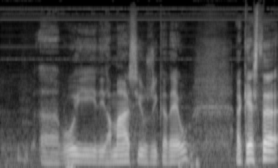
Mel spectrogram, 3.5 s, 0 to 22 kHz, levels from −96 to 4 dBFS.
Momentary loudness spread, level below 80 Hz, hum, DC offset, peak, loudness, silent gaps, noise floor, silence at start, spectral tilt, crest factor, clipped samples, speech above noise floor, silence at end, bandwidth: 18 LU; -50 dBFS; none; under 0.1%; -2 dBFS; -25 LUFS; none; -48 dBFS; 0.2 s; -4.5 dB/octave; 22 dB; under 0.1%; 24 dB; 0 s; 19.5 kHz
